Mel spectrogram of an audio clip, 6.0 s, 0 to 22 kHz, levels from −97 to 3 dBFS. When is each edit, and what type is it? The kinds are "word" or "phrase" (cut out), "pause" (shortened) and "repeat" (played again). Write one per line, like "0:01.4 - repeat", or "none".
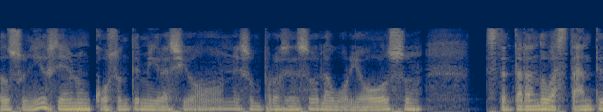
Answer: none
